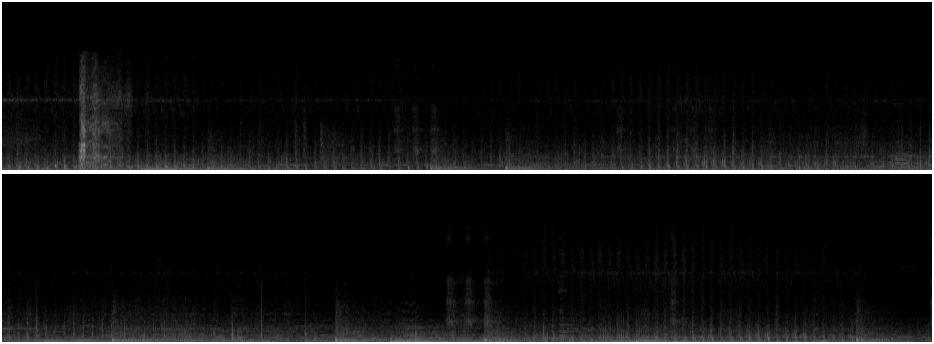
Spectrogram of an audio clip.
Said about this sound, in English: No, so, I was just gonna say, is that a news helicopter?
